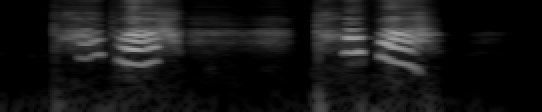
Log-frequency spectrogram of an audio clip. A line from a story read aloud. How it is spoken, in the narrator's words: a feeling of supernatural fear seized me, and I called out loudly in a trembling voice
